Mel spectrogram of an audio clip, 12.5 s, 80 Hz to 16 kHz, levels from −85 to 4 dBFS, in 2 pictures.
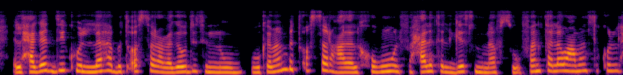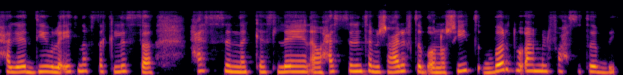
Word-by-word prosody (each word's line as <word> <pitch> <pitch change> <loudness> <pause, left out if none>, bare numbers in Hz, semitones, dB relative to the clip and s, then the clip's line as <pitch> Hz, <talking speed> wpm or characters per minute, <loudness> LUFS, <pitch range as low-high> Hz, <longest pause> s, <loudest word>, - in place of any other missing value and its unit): الحاجات 250 +5 +5
دي 295 +4 0
كُلّها 275 -1 +2
بتأثّر 270 +1 -1
على 225 -2 +2
جودة 250 +3 +3
النوم، 230 -2 -1
وكمان 250 +9 +1
بتأثّر 320 -4 -1
على 225 -2 +1
الخمول 255 +4 +1
في 255 -1 -11
حالة 255 +4 +2
الجسم 250 0 0
نفسه، 225 -1 -4
فأنت 285 +3 -2
لو 295 +1 +3
عملت 295 +1 +2
كل 300 -1 -4
الحاجات 250 -4 +1
دي، 260 +3 -1
ولقيت 255 +3 +1
نفسك 280 -2 -5
لسّه 255 -4 -1 0.4
حاسِس 290 0 -8
إنّك 250 -2 +2
كسلان، 255 +1 0
أو 230 - 0
حاسِس 260 +3 -5
إن 275 - +3
أنت 280 +1 0
مش 250 -2 0
عارف 255 +5 +1
تبقى 250 -3 0
نشيط 225 +8 -1
برضه 300 +7 +3
اعمل 290 -1 +2
فَحص 275 -2 -12
طِبّي. 240 -3 -1
260 Hz, 190 wpm, -21 LUFS, 240-285 Hz, 0.4 s, الحاجات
